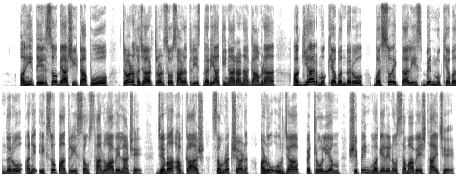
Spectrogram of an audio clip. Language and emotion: Gujarati, neutral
